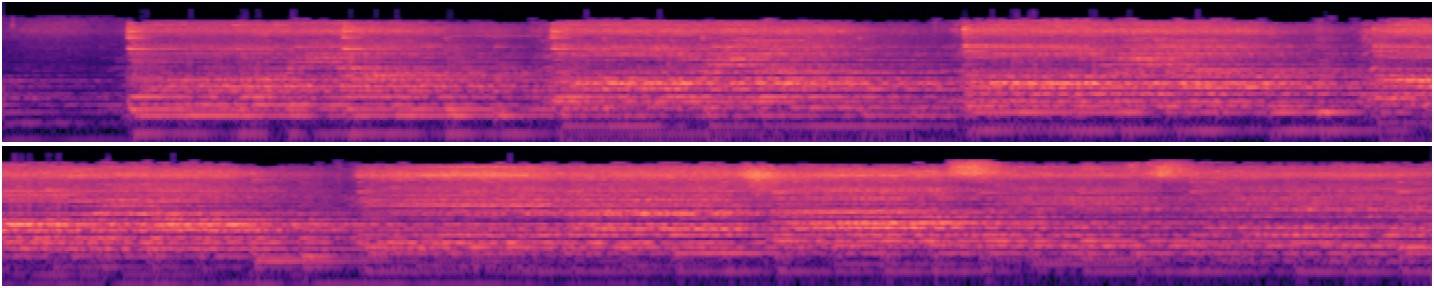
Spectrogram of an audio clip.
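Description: A large choir singing in a big stone church, holding long sustained chords that change about every two seconds. A short pause comes at the very start, and full voices come back in less than a second in.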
